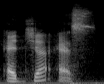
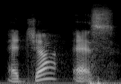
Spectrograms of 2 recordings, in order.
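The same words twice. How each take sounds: First: Said in the usual way. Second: एज्जा एस stretched out slowly and clearly; slow model repeat. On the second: Shown as a demonstration. Teacher slowly modelling Spanish she is for students. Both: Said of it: "बोलेंगे".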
